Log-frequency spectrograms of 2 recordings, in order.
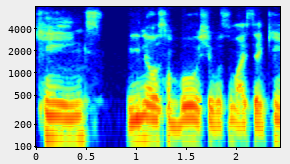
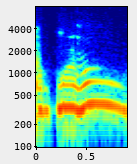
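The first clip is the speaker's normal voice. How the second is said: very high, squeaky little voice. Telling a friend how he should have sounded walking home: Karl-Anthony Towns high-pitched voice. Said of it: "a little high-pitched voice".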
